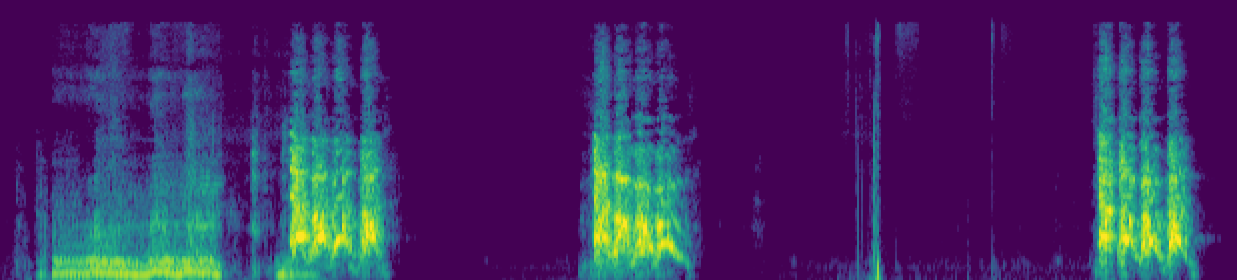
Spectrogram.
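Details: Big puppy submitting to its mother dog: a steady low droning growl lasting almost two seconds, then three bursts of rapid harsh barking spaced a few seconds apart, with a sharp click between.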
